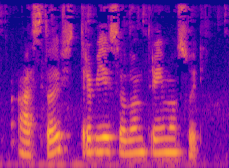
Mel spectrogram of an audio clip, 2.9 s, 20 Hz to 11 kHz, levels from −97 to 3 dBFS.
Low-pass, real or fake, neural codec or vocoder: 9.9 kHz; real; none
